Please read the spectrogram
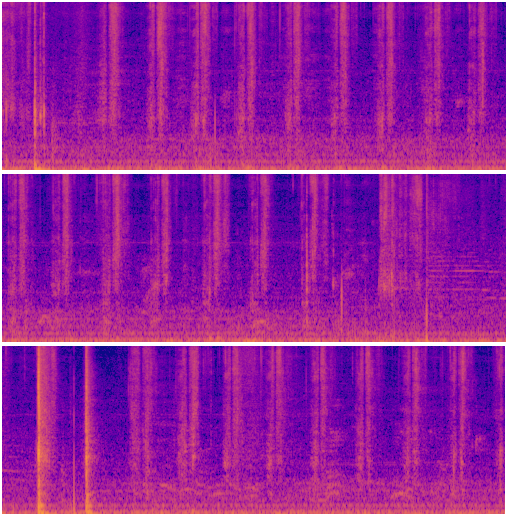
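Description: Fillet knife scoring a raw trout fillet on a cutting board: a steady run of short cuts, with the blade tapping through to the board, and one sharper knock about two-thirds of the way through. The fillet is being scored crosswise so it opens up and dries quicker as pitsik (dried fish).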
